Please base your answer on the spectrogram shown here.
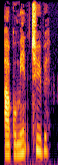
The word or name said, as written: argumenttype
